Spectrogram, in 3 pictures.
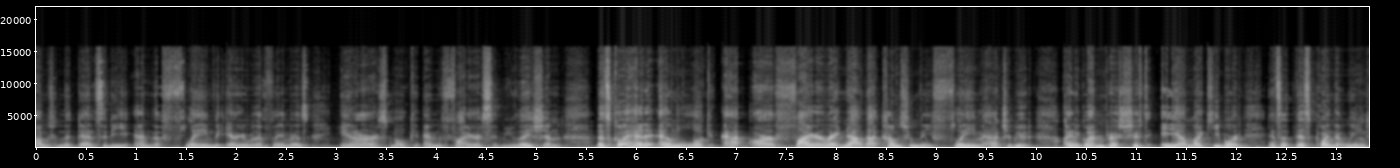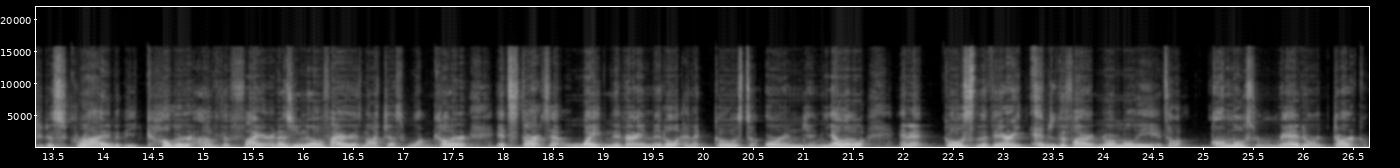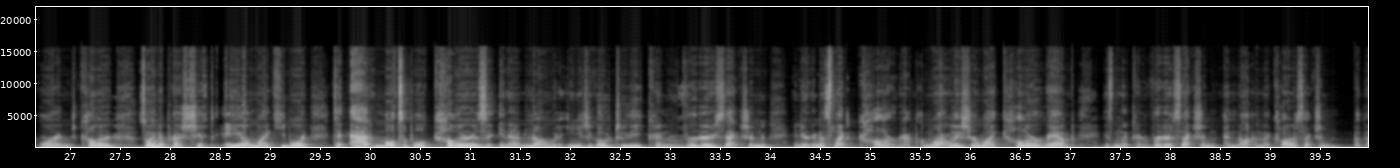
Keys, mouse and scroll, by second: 8.5-10.3 drag, 11.3 shift+a, 28.9 shift+a.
